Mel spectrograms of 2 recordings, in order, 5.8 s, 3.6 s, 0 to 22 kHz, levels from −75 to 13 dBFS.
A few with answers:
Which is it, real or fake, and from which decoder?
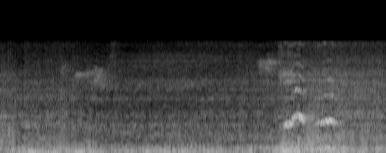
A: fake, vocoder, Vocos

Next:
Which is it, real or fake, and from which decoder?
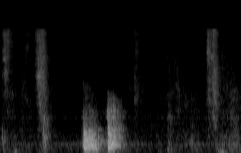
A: fake, vocoder, Vocos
